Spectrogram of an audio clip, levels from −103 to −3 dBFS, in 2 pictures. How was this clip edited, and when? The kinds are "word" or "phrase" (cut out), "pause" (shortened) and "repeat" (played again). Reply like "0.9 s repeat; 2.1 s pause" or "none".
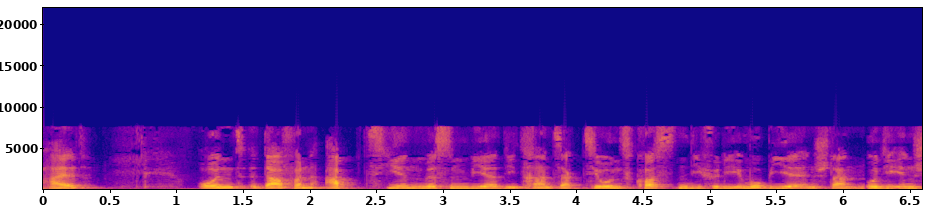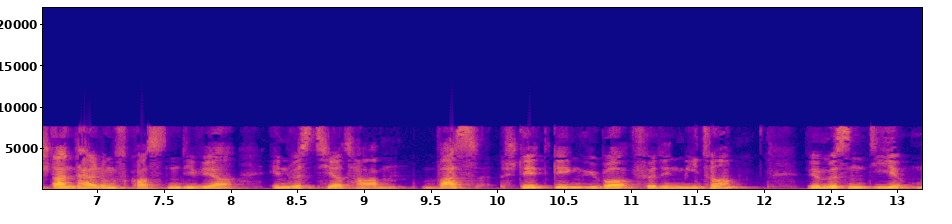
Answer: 6.1 s word; 9.4 s pause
